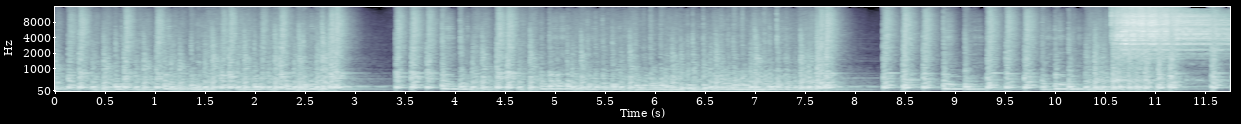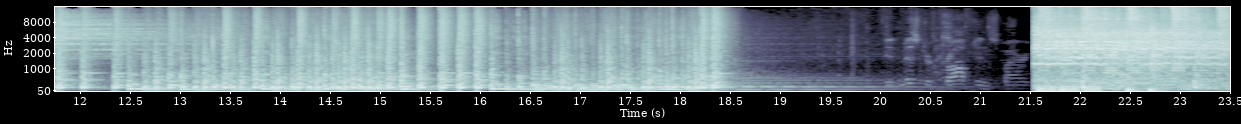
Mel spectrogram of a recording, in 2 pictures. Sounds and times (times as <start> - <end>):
Bass drum: 0.0 - 19.1, 21.6 - 23.5
Drum roll: 0.0 - 20.1, 21.6 - 23.5
Drum kit: 0.0 - 20.4, 21.6 - 23.5.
